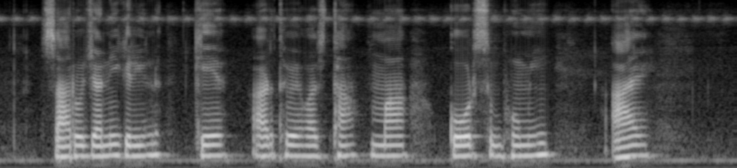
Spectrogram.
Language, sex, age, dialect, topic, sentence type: Chhattisgarhi, male, 60-100, Central, banking, question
